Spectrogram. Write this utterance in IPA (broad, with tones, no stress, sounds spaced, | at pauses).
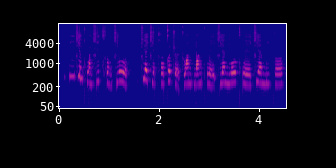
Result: p i˥ ŋ ɕ j ɛ˨ n kʰ w ɑ˩ ŋ ɕ i˥˩ t͡sʰ ɤ̰˨˩ ŋ t͡ɕ j o˥˩ ʊ̯ | t͡ɕ ɥ ɛ˥˩ t͡ɕ j ɛ˩ kʰ ɤ˧˥ t̪ ɤ˥˩ ʈ͡ʂ ɻ̩˨˩ ʈ͡ʂ w ɑ˥˩ ŋ p j ɑ˥ ŋ pʰ w ḛ˨˩ ɪ̯ t͡ɕ j ɛ˥˩ n̪ j o˥ ʊ̯ kʰ w e˧˥ ɪ̯ t͡ɕ j ɛ˥˧ m i˥˩ k ɤ˥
